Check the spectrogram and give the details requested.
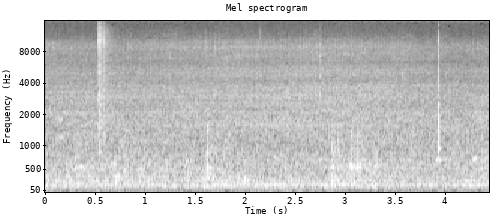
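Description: Fireworks going off far away: a steady rumble of many overlapping blasts, with a few sharper pops about half a second, a second and a half, and four seconds in.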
